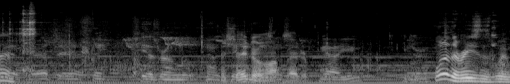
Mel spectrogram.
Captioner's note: indistinct conversation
